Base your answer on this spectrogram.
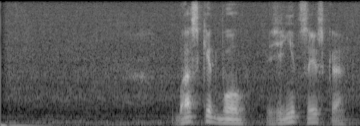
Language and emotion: Russian, neutral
